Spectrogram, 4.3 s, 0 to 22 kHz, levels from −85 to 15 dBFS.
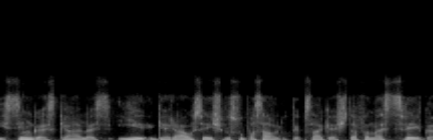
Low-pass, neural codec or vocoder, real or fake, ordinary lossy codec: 7.2 kHz; codec, 16 kHz, 16 kbps, FunCodec, trained on LibriTTS, 50 frames a second; fake; Opus, 16 kbps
